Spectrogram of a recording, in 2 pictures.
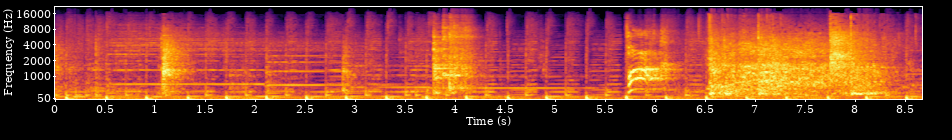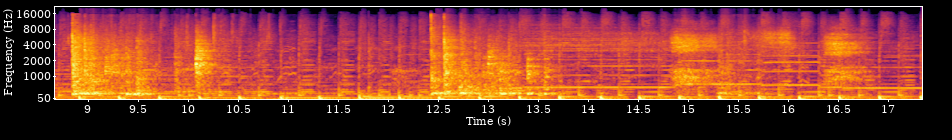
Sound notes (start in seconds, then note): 6.5 laughter; 8.9 cans clatter; 14.6 sighs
